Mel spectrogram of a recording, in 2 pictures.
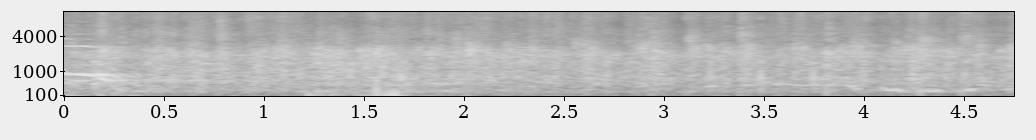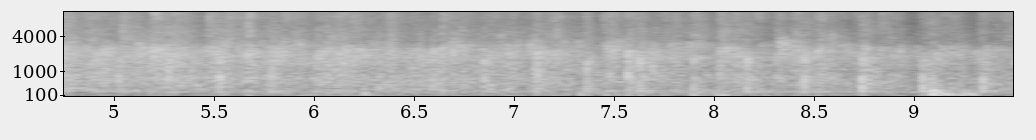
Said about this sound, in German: Dankeschön, das ist dein Applaus und deine Willkommenstüte.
